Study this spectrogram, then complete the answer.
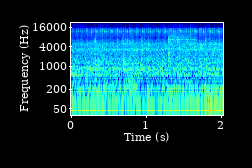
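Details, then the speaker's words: Audi S3 8L Mk1 with the AMK 210 engine, first start after sitting about 2.5 years once the battery was properly fitted. It settles into a low, steady idle rumble with no obvious misfire or knock. "Oh, yeah, that's it. Yeah. Hey! Runs, she runs."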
